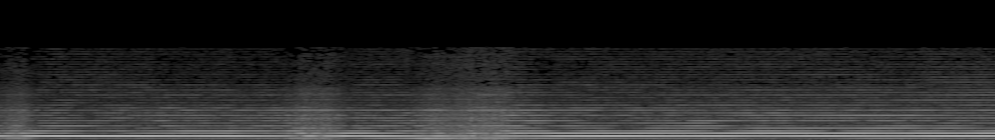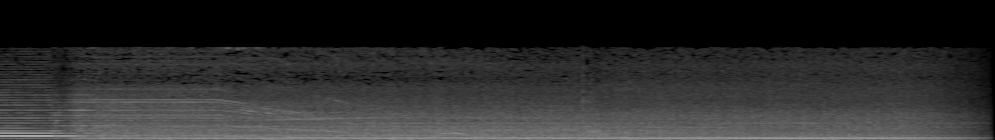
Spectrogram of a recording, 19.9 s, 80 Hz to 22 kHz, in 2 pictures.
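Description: Multicam 2412 CNC router's spindle running with a steady high whine of several held tones as it cuts a clear plastic sheet, with swells of cutting noise now and then. About ten seconds in the sound changes abruptly to a steadier hiss under a single held tone, with a few falling tones.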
